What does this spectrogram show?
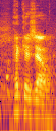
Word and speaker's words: requeijão: Requeijão. Again? Yeah, for real? That's an R at the start. I know. It's because the R in Portuguese is weird, but it's he, que, que, jean. Jean. Requeijão.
